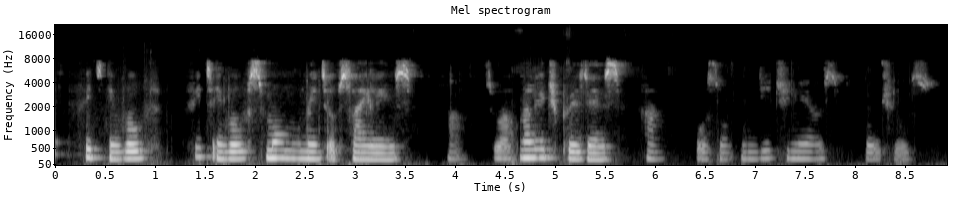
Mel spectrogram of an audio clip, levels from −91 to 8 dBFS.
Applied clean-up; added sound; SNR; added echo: neural mask model DeepFilterNet 3.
